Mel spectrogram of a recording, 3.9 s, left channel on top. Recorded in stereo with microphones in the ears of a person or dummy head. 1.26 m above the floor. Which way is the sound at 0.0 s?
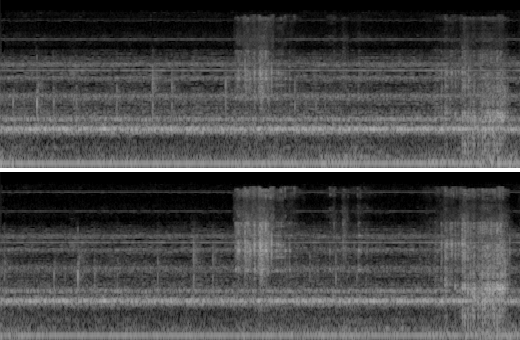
5° left (ahead or behind).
